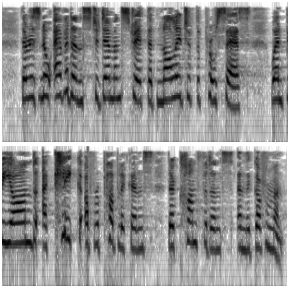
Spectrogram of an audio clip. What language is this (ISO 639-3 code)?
eng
